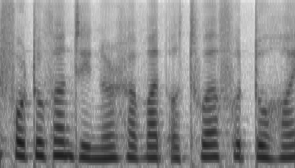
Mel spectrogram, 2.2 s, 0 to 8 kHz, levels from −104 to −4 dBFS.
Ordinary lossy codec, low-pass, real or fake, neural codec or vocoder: none; none; fake; codec, 16 kHz, 0.2 kbps, FocalCodec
